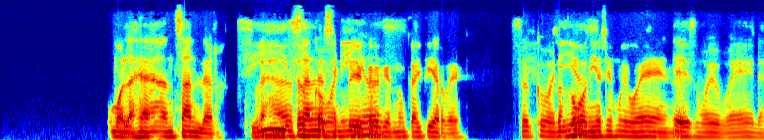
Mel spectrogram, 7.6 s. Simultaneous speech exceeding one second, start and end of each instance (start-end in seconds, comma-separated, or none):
2.5-4.1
